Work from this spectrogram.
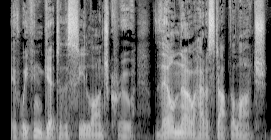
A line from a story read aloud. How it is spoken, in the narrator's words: Dirk said in a low voice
